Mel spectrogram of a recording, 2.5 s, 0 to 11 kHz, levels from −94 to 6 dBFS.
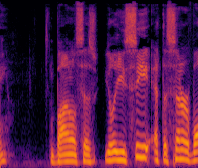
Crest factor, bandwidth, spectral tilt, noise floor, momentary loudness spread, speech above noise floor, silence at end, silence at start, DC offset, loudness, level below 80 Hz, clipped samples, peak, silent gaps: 14 dB; 11 kHz; -5.5 dB/octave; -57 dBFS; 7 LU; 37 dB; 0 s; 0 s; under 0.1%; -21 LUFS; -60 dBFS; under 0.1%; -6 dBFS; none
